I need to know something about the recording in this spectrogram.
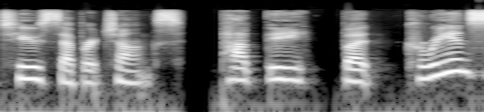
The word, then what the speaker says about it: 밥을: So, 밥을 is grammar plus pronunciation. Grammar says object marker, pronunciation says link it. Exactly. And in a full sentence, the object chunk stays connected before the verb 밥을 먹어요.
